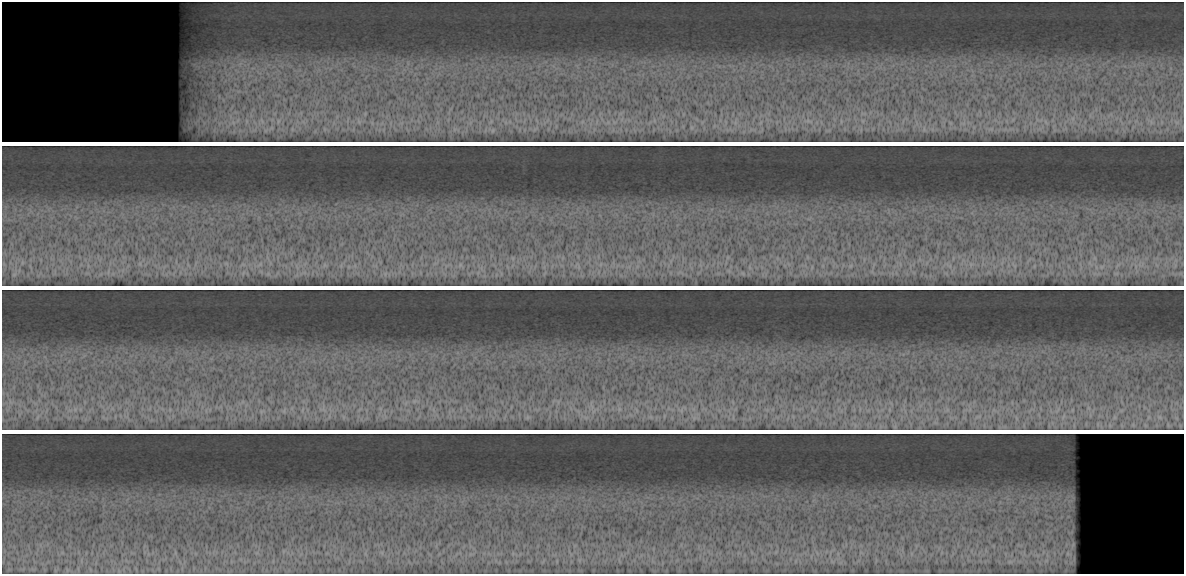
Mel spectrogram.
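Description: Heavy rain pouring down in a steady hiss. It starts suddenly about a second in and cuts off abruptly near the end, with a low rumble joining in under it during the second half.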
